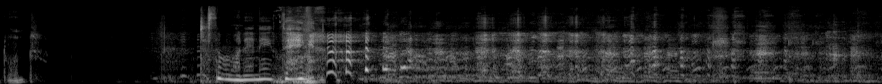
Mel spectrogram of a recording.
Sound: laughter

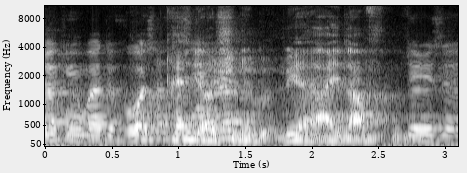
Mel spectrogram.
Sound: speaking in farsi

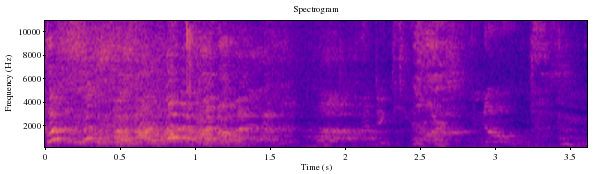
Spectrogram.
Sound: audience laughs

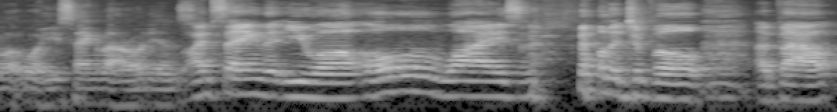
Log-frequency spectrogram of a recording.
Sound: laughs

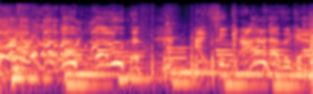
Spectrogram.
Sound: laughs

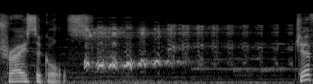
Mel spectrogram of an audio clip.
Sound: billy laughing

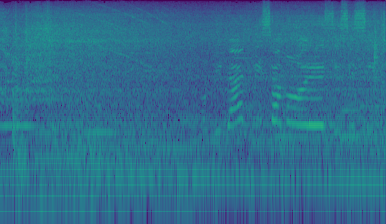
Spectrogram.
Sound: van engine starts

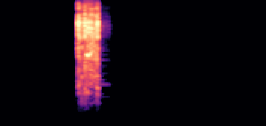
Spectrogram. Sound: click!

